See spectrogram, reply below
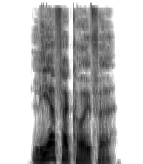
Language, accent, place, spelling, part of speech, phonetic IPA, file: German, Germany, Berlin, Leerverkäufe, noun, [ˈleːɐ̯fɛɐ̯ˌkɔɪ̯fə], De-Leerverkäufe.ogg
- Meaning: nominative/accusative/genitive plural of Leerverkauf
